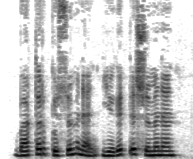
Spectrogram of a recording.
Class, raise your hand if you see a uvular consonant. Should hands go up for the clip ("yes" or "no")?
no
